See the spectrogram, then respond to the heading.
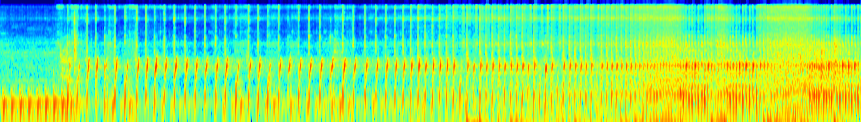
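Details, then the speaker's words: Grand motorcycle with the exhaust removed, after fixing carburetor spit-back: starts, settles into an even putter, then climbs smoothly on throttle with no popping back; power and sound back to normal. "Sini kasusnya sudah aman, dan tenaganya juga sudah pulih, suaranya juga sudah normal kembali."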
